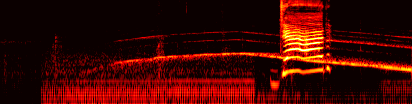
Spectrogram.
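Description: A police car siren wails with a rising, sweeping tone that grows steadily louder as it approaches over road noise, with a brief shout partway through.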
